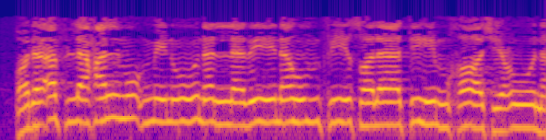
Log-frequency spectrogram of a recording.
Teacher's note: في الوصل بما بعدها كان المد طبيعيا بمقدار حركتين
